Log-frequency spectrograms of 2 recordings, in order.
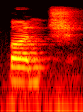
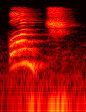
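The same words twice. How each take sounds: First: The word is said in a flat mechanical voice. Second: The word is said in a squeaky high voice. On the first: "say it in a robot voice" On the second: "say it in a mouse voice"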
